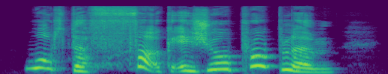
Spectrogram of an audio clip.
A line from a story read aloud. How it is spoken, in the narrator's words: he spat furiously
